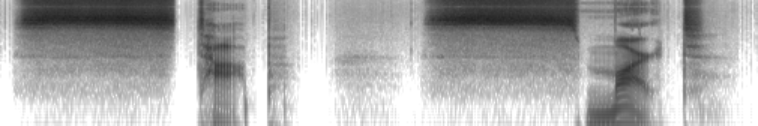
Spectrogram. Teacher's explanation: You don't try to say the whole cluster at once. You start the S sound early and you hold it for a second to let your mouth prepare for the next consonant. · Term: S clusters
